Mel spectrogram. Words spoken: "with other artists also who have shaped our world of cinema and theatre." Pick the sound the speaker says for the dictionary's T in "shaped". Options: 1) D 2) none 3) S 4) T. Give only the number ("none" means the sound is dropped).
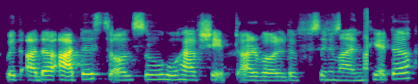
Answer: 4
